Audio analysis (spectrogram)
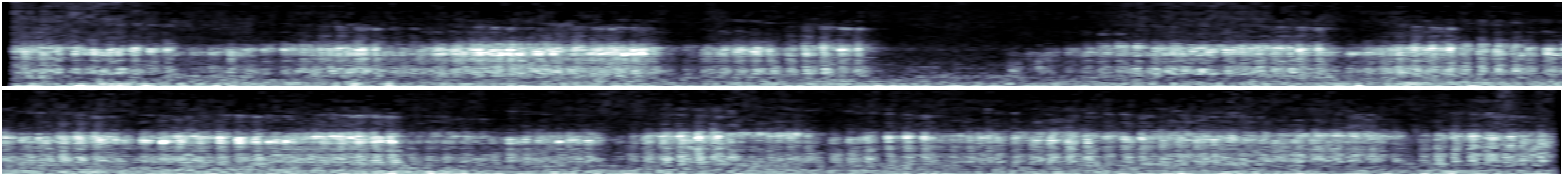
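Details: Black-spotted pond frogs croaking in a dense, continuous chorus of rapid pulsed, rattling notes, mid-pitched and overlapping, with a brief lull around four to five seconds before the chorus swells again.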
